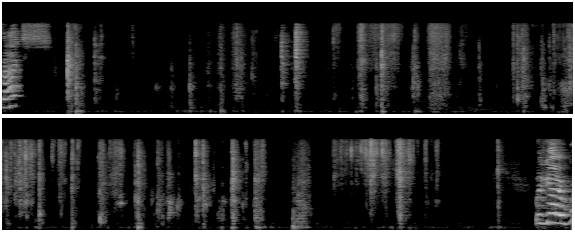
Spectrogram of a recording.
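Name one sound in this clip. Cards rustle and tap as they are handled.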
